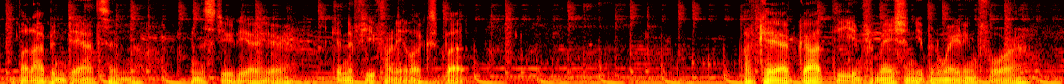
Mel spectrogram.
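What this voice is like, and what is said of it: Flat monotone radio voice. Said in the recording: “You might not be able to tell from my monotone”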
